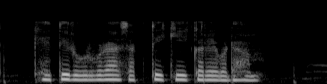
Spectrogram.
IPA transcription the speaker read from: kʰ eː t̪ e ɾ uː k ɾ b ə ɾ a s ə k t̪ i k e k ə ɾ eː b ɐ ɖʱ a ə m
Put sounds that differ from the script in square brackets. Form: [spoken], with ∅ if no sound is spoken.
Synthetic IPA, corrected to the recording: kʰ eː t̪ [i] ɾ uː [∅] ɾ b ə ɾ a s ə k t̪ i k [i] k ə ɾ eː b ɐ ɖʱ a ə m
